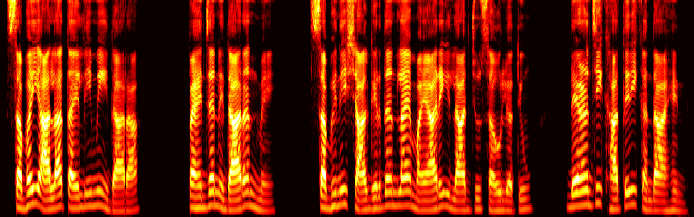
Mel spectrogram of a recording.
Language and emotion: Sindhi, neutral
